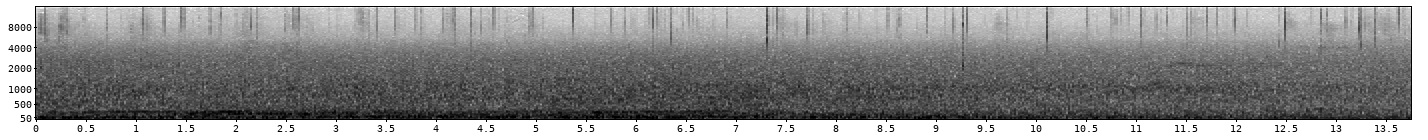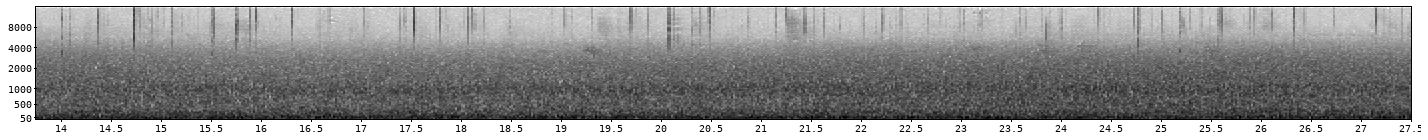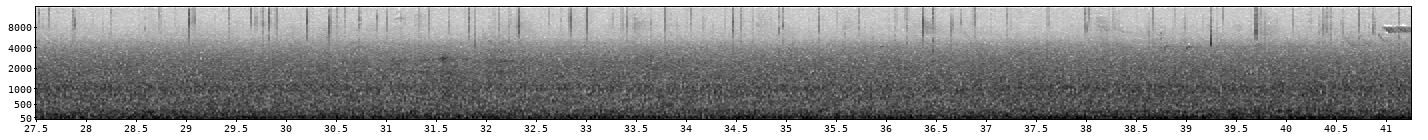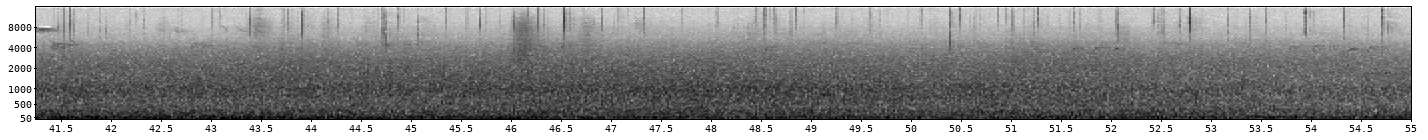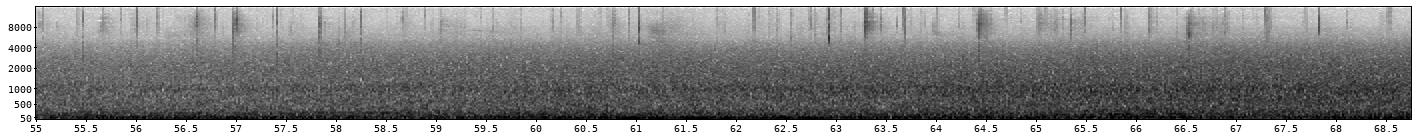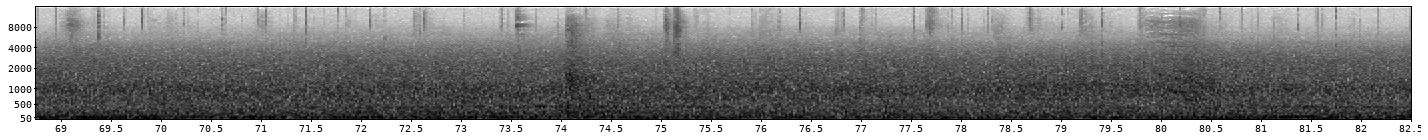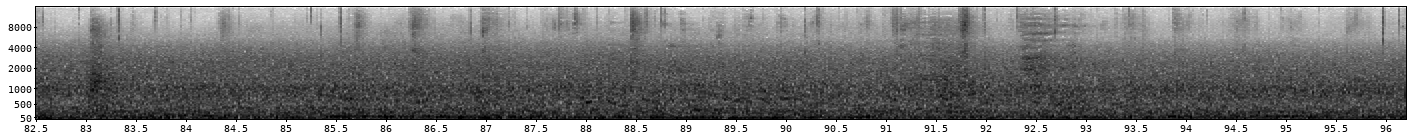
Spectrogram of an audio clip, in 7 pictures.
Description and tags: Noise of Novosibirsk street.
Recorded: 2013-11-19
XY-stereo.
Recorder: Tascam DR-40
ambiance, ambience, atmosphere, city, cityscape, field-recording, Novosibirsk, Russia, soundscape, suburb, suburban, town, urban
